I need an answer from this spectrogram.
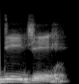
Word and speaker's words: DiGi: And today we are featuring Amy DG. Is that is that the correct pronunciation? Yeah. Yeah, it's from my mother's maiden name, DJ.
